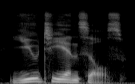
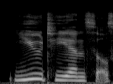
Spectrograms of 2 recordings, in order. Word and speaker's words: utensils: Stress the middle bit. Utensils. Utensils.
